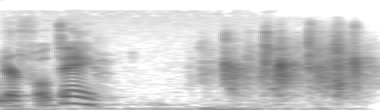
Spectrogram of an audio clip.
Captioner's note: applause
